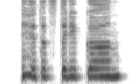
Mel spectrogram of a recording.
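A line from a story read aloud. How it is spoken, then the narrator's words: Moaning. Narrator (Russian): простонала я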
